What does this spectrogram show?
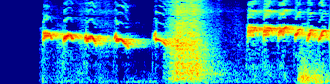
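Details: Greater green leafbird singing: a run of clear whistled notes held level, then a short noisy rasping burst, followed by brighter, higher warbled whistles.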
